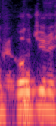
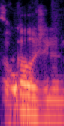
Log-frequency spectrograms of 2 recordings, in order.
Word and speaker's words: Kojun Works: Even the Gojun should be Kojun Works. Okay. Is it Kojun? Yeah, Kojun. You're right. Yeah, with a K.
